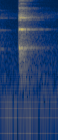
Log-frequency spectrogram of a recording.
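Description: A drinking glass partly filled with water, one of four glasses holding different levels of liquid, is tapped once. It gives a single bright, high clink with a clear ringing pitch that fades quickly.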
